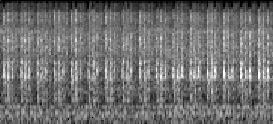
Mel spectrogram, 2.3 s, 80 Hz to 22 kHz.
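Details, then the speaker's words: 2003 Ford Galaxy 1.9 TDi PD diesel that starts only after very long cranking, then cuts out. Uneven lumpy idle with wavering clatter; crankshaft sensor signal stayed steady so sensor thought unlikely. "see that honestly sounds like it's running a diesel so i don't think it is i don't think it is a crankshaft sensor because that stayed steady there all the way"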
